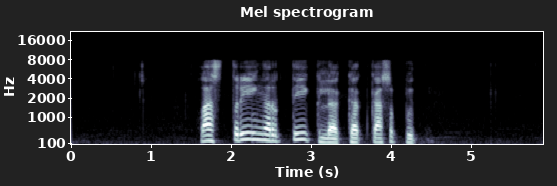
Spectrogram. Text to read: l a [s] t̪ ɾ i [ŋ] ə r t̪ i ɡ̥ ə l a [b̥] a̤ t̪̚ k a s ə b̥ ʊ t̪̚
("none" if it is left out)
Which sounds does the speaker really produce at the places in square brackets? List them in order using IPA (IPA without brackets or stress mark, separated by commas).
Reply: s, ŋ, ɡ̥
